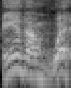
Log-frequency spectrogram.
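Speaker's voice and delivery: high, loud, frantic protesting tone.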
